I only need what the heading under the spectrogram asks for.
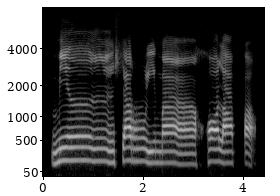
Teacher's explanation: nun sukun atau tanwin ketemu huruf yang 15 itu maka dibacanya cara bacanya disamarkan atau diikhfakan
